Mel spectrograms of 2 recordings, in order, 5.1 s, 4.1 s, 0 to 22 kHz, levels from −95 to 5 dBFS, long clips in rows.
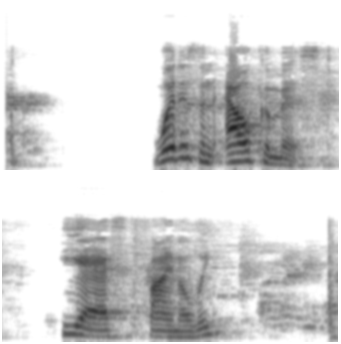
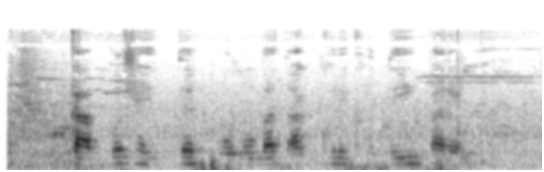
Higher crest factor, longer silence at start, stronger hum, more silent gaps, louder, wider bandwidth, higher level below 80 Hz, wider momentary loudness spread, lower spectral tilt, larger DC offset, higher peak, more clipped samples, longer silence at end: about the same, 22 dB vs 26 dB; about the same, 0.05 s vs 0.05 s; neither; first, 0.52-0.75 s, 0.83-0.88 s, 0.99-1.12 s vs none; first, -19 LUFS vs -25 LUFS; second, 8 kHz vs 11.5 kHz; second, -70 dBFS vs -50 dBFS; first, 26 LU vs 22 LU; second, -4 dB/octave vs -5.5 dB/octave; neither; about the same, 0 dBFS vs 0 dBFS; neither; second, 0 s vs 0.55 s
